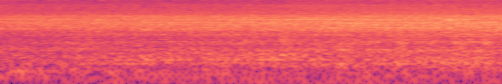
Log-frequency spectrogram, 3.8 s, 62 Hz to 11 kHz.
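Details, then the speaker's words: 2018 Ford F-150, customer reports wheel bearing noise at front right while driving. Wheel bearing check on the front left hub: a smooth steady whirr with no growl or grinding, so the bearing is normal. "They said front right, but so here we are front left. I hear nothing. IWE's good."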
